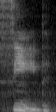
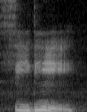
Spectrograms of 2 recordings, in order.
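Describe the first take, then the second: First: The name is spoken as one single-syllable word. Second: The name is spoken as two separate letters. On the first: The speaker calls it right. "it's spelled C D and pronounced seed" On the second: The speaker calls it wrong. "Everyone in the brokerage business keeps pronouncing this name as C D and Company"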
